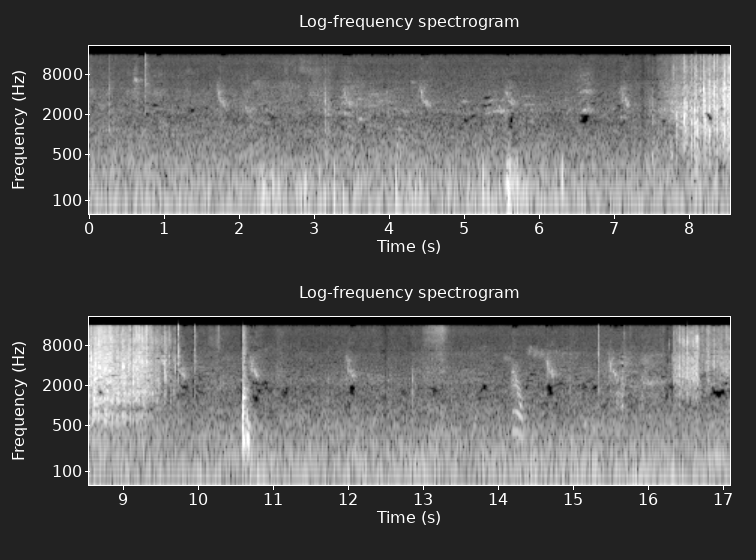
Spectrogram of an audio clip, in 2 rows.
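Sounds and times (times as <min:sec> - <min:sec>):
birds chirping faintly: 0:00.0 - 0:17.0
snail shells clattering: 0:07.5 - 0:10.1, 0:15.6 - 0:17.0
sharp knock: 0:10.6 - 0:10.8.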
